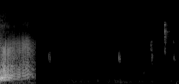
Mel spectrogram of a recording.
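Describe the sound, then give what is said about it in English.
A loud, buzzy fart sound effect drop called The Truck Driver, lasting about a third of a second, followed by a few faint, short squeaky blips scattered over the next second and a half. No one speaks. “Because he's been sitting in that warm seat all day?”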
